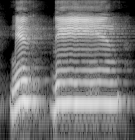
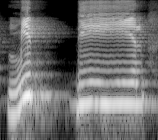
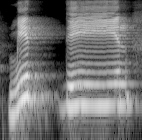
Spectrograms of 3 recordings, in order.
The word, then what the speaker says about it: middin: Di sana ada tasydid, maka apabila ada tasydid maka ditekan. Dia membacanya seperti ini. Middin. Tidak menekan. Seharusnya dibacanya middin. Tekan dulu baru disebut middin. Tidak boleh dibaca middin. Maka yang benar adalah middin.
